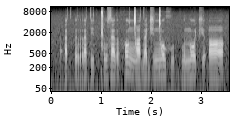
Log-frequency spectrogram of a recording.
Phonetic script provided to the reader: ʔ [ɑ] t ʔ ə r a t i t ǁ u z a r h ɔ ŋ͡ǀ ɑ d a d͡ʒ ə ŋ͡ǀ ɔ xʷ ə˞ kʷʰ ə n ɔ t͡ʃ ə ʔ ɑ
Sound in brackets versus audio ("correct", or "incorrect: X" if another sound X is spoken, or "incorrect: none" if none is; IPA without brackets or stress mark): incorrect: a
